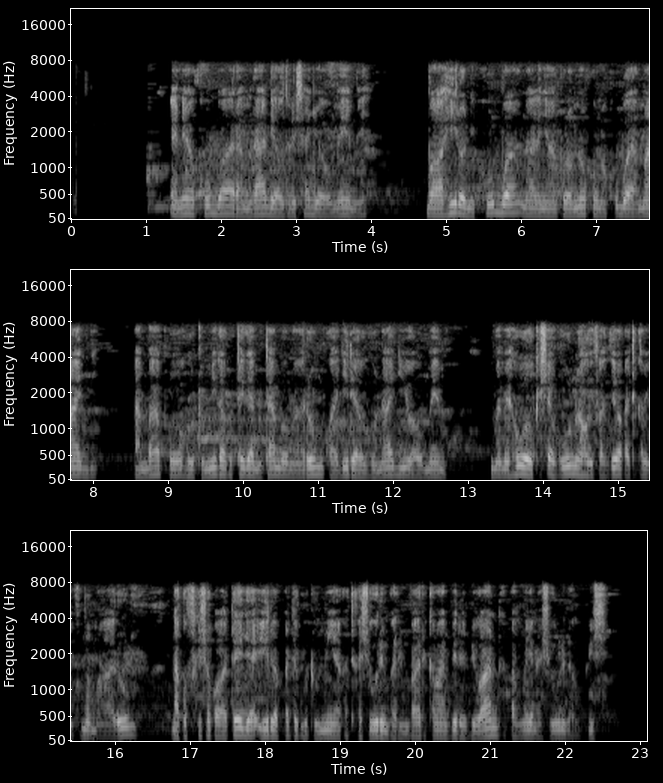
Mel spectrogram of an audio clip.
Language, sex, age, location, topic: Swahili, female, 18-24, Dar es Salaam, government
